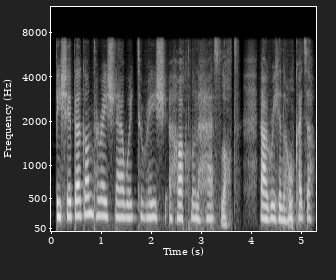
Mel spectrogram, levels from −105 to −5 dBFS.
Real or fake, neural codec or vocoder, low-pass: fake; codec, 16 kHz, 0.5 kbps, X-Codec, HuBERT features, trained on LibriSpeech; 7.2 kHz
